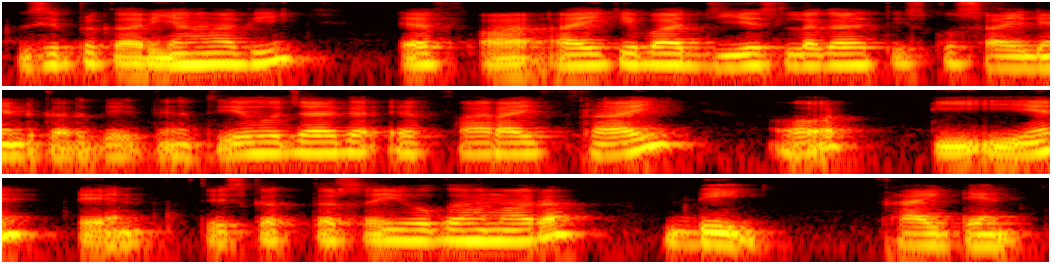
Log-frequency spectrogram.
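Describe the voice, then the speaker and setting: A man teaching a lesson, going over exam answers and slowly spelling out words letter by letter while speaking directly to the viewers. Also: on the high side, steady tone, gravelly, dark tone. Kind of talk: casual Hindi lesson explaining answers. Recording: dull lo-fi recording.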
